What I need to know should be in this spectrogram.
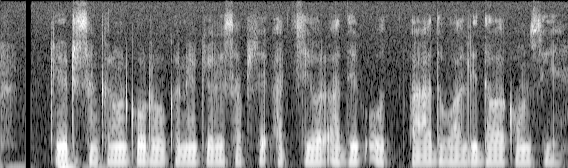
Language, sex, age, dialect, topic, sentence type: Hindi, male, 18-24, Awadhi Bundeli, agriculture, question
